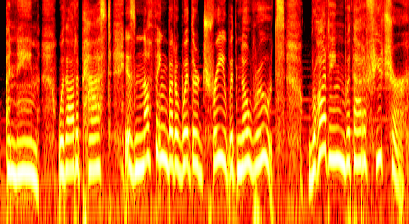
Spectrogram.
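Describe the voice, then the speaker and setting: Woman voicing a firm, earnest young heroine in a fantasy game, measured delivery, high voice, faint music under it. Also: darkish tone, close to an everyday voice. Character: calm, firm young woman confronting a grieving aunt.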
